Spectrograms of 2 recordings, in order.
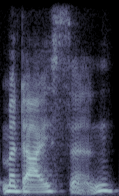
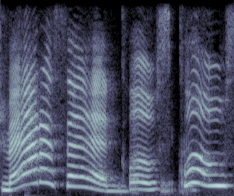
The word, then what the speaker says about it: Madyson: And she pronounced it Madyson. Oh. Like almost like my Dyson blow dryer, like a Madyson. But it was really funny. I was like, it's Madyson. Close.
